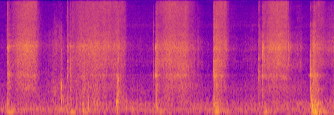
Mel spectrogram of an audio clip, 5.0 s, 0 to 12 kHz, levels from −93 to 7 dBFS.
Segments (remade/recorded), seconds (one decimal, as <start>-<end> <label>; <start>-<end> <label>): 0.0-1.5 recorded; 1.5-5.0 remade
